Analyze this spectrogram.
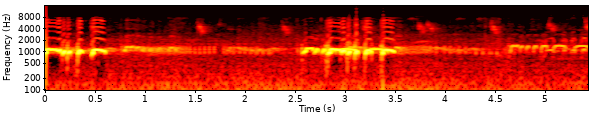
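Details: Rapid staccato cooing from a loud local zebra dove kept as a singing lure to rouse other doves, in two strong bursts separated by quieter, lower-volume cooing phrases.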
